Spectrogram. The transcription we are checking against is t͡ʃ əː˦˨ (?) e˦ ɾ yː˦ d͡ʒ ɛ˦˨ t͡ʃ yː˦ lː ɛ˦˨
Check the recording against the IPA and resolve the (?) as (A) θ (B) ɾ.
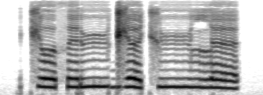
A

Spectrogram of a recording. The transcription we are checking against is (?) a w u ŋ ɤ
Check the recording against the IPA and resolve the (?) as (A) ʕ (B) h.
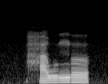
B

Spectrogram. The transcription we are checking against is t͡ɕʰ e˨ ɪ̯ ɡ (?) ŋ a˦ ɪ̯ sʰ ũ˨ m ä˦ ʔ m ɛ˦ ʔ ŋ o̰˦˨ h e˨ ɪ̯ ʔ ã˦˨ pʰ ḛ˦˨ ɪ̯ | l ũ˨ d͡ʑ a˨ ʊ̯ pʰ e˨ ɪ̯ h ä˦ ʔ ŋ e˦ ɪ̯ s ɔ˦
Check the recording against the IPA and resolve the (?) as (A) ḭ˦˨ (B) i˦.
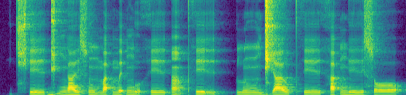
A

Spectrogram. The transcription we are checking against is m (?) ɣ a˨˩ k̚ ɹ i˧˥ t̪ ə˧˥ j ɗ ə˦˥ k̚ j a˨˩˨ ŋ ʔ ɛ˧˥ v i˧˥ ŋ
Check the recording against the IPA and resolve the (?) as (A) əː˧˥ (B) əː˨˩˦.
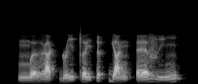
B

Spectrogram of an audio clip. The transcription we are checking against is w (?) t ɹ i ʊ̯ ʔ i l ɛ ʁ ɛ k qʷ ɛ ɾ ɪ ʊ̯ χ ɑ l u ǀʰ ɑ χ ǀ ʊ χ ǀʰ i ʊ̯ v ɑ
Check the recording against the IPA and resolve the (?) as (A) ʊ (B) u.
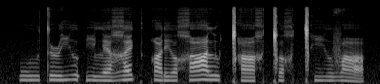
B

